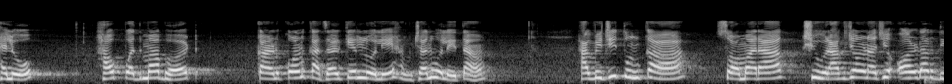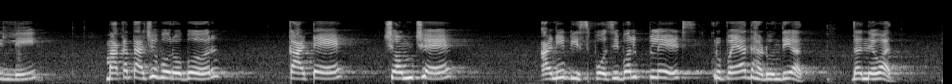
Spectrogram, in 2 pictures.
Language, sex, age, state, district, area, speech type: Goan Konkani, female, 18-30, Goa, Canacona, rural, spontaneous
